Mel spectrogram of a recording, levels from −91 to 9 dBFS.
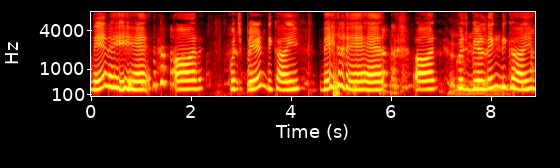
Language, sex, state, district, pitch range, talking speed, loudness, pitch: Hindi, female, Himachal Pradesh, Shimla, 285-350 Hz, 100 wpm, -12 LUFS, 305 Hz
